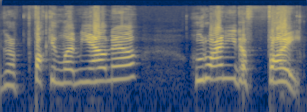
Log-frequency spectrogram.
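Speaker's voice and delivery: loud, fast, high furious shout; going ballistic. Real, not acted. Player trapped in the game, furious fast shouting. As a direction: rage at the game, ready to fight. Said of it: "Sorry I fucking went ballistic there".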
